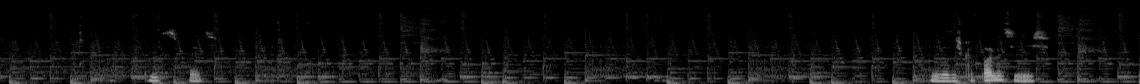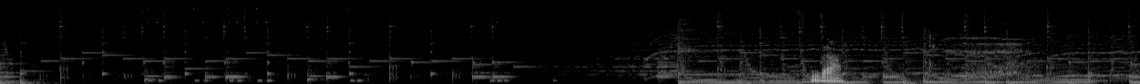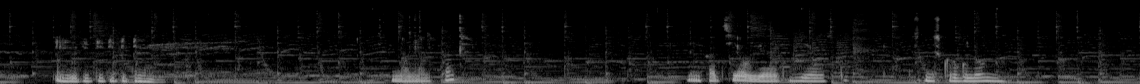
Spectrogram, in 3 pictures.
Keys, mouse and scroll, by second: 0.0 ctrl+z, 0.9-2.6 drag, 2.6 middle click, 3.0 Tab, 3.5 middle click, 3.9 3, 4.3 click, 6.8-7.9 middle drag, 7.9-8.8 scroll up 3, 8.1 shift+middle drag, 9.1 Tab, 12.8-15.9 drag, 16.7 scroll down 1, 16.8-19.9 middle drag, 21.0-23.8 middle drag, 23.8-25.7 drag, 25.7 middle click, 26.4 click, 26.8 KP_0, 27.8-30.7 middle drag, 30.7 click, 31.7-33.4 drag, 33.4 Tab, 33.7-34.2 middle drag.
